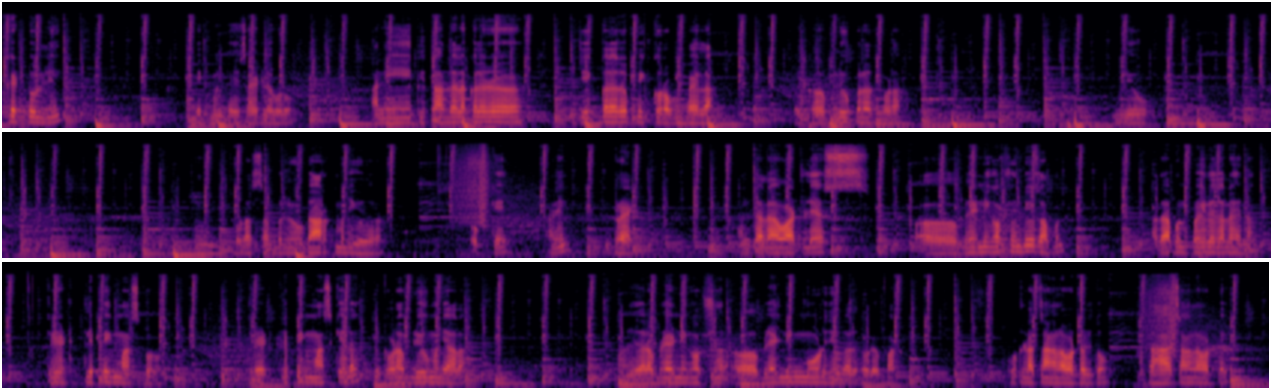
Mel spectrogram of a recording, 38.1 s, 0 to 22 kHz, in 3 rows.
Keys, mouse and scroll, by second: 1.2-3.0 drag, 5.9-10.8 drag, 24.9 click, 25.8 right click, 27.2 click, 29.6 click, 37.6 click.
